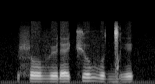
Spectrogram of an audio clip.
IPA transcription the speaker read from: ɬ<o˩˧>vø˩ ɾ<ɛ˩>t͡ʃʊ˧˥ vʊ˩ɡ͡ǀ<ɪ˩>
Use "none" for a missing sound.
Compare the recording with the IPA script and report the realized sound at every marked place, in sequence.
o˩, ɛ˩˧, ɪ˩

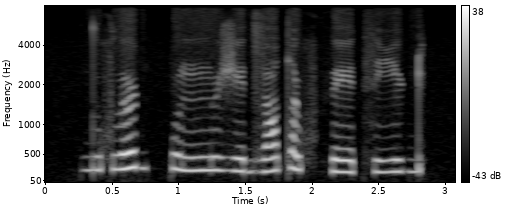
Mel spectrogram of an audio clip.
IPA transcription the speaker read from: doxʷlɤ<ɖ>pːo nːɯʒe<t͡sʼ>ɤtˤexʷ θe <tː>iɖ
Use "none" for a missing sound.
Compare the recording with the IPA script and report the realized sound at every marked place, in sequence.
ɖ, d͡z, t͡s

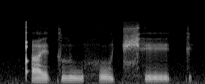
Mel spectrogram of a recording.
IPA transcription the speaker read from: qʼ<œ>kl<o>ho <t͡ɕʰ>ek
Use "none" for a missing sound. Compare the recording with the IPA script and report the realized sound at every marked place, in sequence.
ɛ, u, t͡ɕʰ

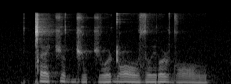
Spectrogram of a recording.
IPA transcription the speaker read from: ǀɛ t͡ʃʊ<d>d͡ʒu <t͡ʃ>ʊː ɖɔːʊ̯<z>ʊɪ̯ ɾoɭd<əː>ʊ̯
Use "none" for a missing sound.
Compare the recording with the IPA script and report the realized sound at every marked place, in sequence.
d, t͡ʃ, z, ɔː

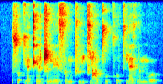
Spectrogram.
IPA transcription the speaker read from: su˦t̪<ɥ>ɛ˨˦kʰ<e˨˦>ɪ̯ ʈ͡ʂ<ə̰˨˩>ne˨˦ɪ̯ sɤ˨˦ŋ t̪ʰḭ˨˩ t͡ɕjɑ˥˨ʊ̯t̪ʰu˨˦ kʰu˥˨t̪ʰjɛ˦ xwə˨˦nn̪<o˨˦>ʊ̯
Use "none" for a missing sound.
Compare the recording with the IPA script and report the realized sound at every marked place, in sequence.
ɥ, e˨˦, ə̰˨˩, o̰˨˩

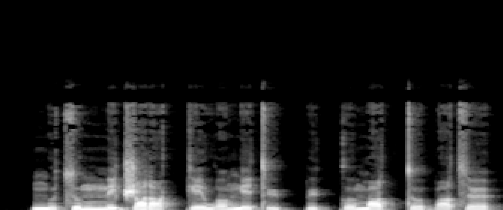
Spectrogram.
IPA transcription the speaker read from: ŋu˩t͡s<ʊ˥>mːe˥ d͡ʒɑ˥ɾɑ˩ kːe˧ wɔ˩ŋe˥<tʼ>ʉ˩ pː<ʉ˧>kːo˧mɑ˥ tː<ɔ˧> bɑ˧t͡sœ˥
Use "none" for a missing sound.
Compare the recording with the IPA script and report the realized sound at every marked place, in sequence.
u˥, tʼ, ʉ˧, o˧

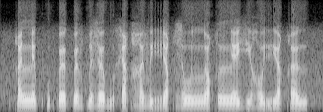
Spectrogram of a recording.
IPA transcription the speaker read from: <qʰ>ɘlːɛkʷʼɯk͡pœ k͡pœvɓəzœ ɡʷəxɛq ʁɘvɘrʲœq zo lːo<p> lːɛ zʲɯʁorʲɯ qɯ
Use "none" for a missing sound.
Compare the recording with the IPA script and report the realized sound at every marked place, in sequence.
q, q

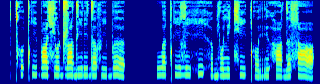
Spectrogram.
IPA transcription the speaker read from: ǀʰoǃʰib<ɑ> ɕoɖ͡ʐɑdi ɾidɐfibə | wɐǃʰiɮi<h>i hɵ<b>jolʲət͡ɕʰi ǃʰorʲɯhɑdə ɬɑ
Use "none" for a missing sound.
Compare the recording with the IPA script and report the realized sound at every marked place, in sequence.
ɑ, h, b

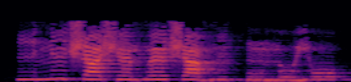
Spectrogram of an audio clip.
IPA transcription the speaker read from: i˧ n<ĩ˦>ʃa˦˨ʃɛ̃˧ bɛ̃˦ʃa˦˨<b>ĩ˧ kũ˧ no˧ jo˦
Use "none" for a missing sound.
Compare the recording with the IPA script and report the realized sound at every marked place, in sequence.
ĩ˦, b

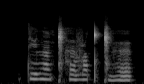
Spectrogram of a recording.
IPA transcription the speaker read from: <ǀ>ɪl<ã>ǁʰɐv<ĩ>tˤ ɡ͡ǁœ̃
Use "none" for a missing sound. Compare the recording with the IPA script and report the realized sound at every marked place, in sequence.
t, ã, i

